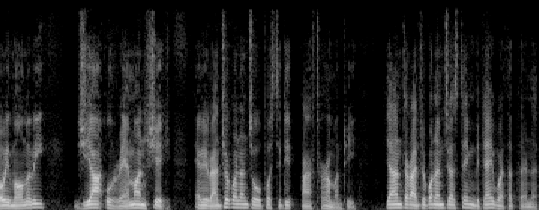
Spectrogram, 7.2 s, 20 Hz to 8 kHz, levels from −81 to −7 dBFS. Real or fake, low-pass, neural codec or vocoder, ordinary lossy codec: fake; none; codec, 16 kHz, 0.5 kbps, FunCodec, trained on LibriTTS, 25 frames a second; none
